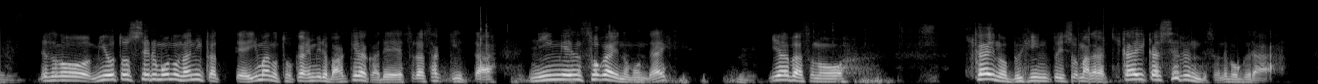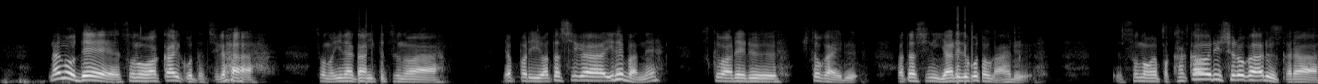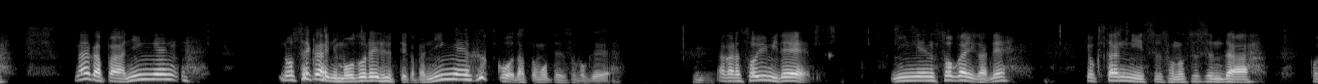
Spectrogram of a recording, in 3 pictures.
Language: Japanese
